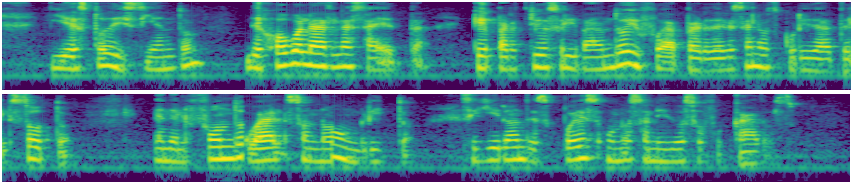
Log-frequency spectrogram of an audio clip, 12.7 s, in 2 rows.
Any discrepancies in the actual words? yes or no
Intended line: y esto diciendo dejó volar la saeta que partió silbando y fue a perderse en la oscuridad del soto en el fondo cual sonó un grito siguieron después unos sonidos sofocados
no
